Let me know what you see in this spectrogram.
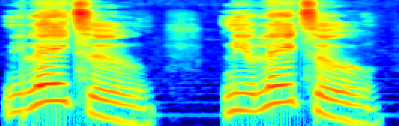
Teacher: we have mulatto having the stress on the second syllable, which is different from mystery on the first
